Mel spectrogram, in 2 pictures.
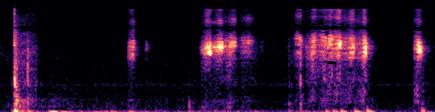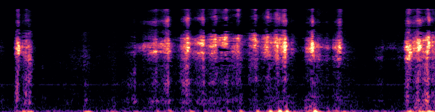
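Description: A hollow, smoky-grey translucent plastic case lies flat, held with both hands, while fingertips and nails rub, tap and scratch across its flat face. The result is a series of dry, bright scratching bursts and short, crisp taps with quiet gaps between them, almost all of the sound sitting high with very little low end.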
